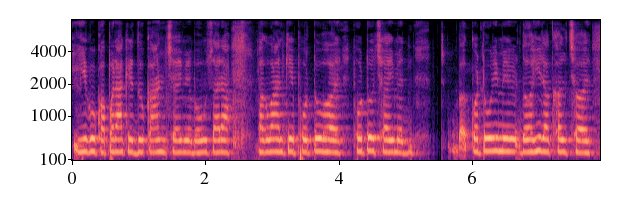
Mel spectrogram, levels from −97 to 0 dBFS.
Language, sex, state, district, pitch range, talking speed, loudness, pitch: Maithili, female, Bihar, Samastipur, 250-265 Hz, 160 wpm, -20 LUFS, 255 Hz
